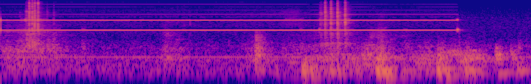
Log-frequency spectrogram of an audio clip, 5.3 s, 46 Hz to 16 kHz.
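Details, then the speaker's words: 1969 BMW R69S tune-up, static ignition timing check with a multimeter buzzer across the isolated points: steady tone while rotating, then it cuts off as the points open, right at the S mark on the flywheel, 9° BTDC, timing correct. "So I'm just going to place the buzzer right here of my multimeter and rotate until we can hear the beeping sound. That means that there is contact, and as soon as the contact breaks,"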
